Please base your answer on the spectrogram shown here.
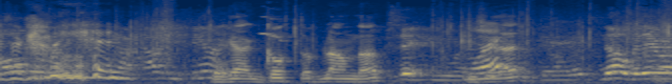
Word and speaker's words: Gott och blandat: Gott and blandat. Gott och blandat.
